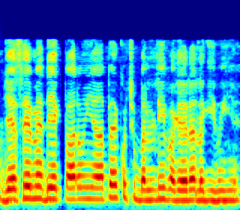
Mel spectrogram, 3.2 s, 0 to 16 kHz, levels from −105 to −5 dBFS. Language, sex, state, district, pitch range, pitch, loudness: Hindi, male, Madhya Pradesh, Katni, 175-200 Hz, 195 Hz, -13 LUFS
